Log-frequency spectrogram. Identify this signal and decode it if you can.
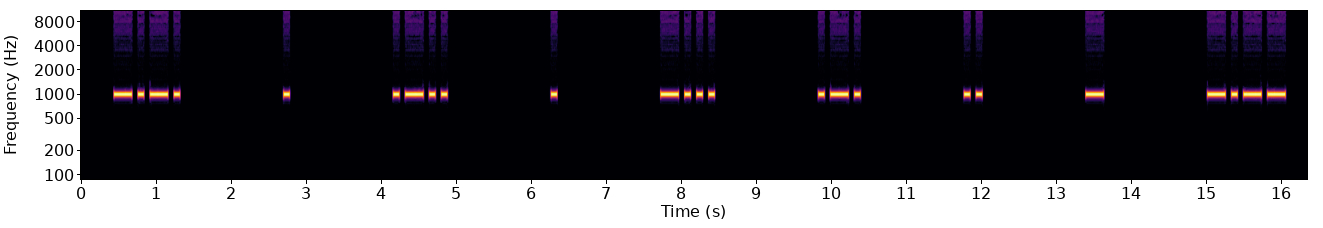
Morse code, heard as a keyed tone, about 15 wpm, spaced as for 5 wpm, 1000 Hz. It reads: CELEBRITY
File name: 5wpm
